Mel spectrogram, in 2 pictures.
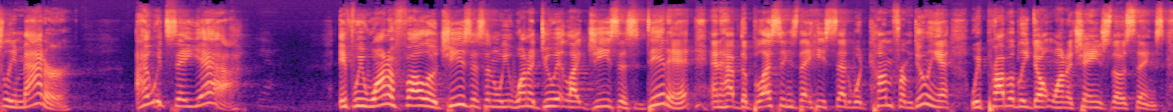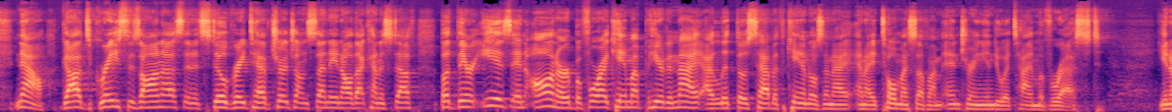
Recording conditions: live audience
